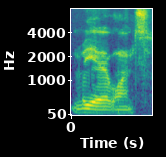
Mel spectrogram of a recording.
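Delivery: low, not too excited voice. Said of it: "Don't sound too excited there".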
